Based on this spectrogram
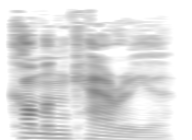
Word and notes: common carrier: British English

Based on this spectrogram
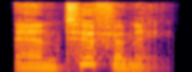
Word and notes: antiphony: British English

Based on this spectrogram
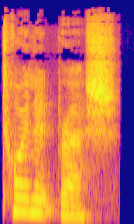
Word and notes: toilet brush: American English

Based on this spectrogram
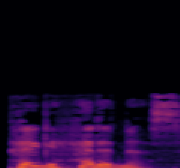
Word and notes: pigheadedness: British English

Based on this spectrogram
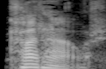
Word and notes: cutout: American English

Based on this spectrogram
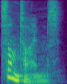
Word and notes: sometimes: British English

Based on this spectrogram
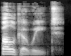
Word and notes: bulgur: British English

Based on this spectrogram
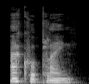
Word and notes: aquaplane: British English

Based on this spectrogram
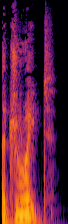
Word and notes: adroit: British English

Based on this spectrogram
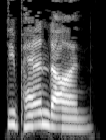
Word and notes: depend on: British English

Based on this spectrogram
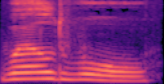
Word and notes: world war: British English

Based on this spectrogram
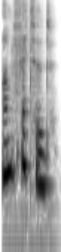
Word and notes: unfettered: British English

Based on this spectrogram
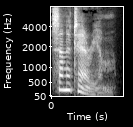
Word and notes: sanitarium: British English

